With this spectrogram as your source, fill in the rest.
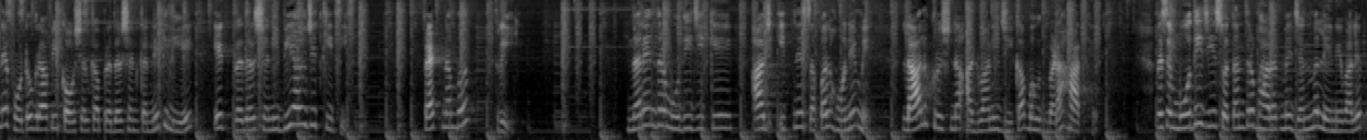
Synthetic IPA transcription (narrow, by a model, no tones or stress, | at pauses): nefoːʈoːɡɾaːfikɔːʃəlkapɾɐd̪əɾʃənkɐɾnekelieeːk̚pɾɐd̪əɾʃənibʱiaːjoːd͡ʒɪt̪kit̪ʰḭː | fɛːʈnɐ̃mbəɾt̪ʰɾiː | nɐɾẽːnd̪ɾəmoːd̪id͡ʒiːkeaːd͡ʒɪt̪nesɐfəlɦoːnemḛ̃laːlkɾʊʃnəʔɐɖʋaːnid͡ʒiːkabɐɦʊt̪̚bɐɽaɦaːt̪ʰɦɛ̰ː | ʋɛːsemoːd̪id͡ʒiːswɐt̪ə̃nt̪ɾəbʱaːɾət̪mẽd͡ʒɐnməleːneʋaːle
